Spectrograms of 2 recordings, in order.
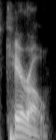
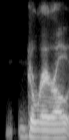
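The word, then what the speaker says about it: Quero: so onto Caro and it's Caro not Guerrero you're GNA hear that's the thing you're going to hear his name butchered and I know I've butchered names I just did in the last segment but you're going to hear a lot of his name being butchered by a lot of broadcasters once he comes up KERO carero Guero it's car o Koo also Carol so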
